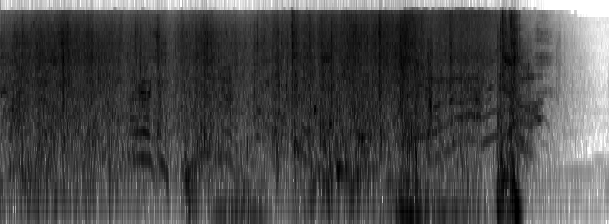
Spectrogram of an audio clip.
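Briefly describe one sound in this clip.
Water splashes and churns heavily.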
